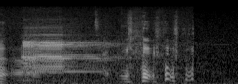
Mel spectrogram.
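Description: Game-show style buzzer sound effect, a steady harsh tone lasting about a second, marking a wrong answer in a quiz.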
